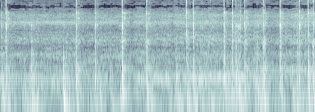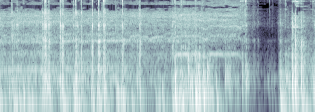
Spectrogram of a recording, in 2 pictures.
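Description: A drill running in reverse with a left-hand drill bit biting into a stripped screw in a metal channel: a steady grinding chatter of fine clicks as the bit engages and backs the screw out. It stops suddenly near the end.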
